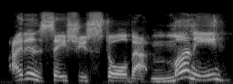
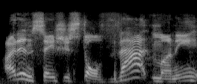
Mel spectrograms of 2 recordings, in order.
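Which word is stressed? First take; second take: money; that. First: The word "money" is stressed. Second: The word "that" is stressed. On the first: Something other than money was stolen. "It wasn't the money she stole, it was that box of pencils" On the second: Different money was stolen. "It wasn't that money, it was a different bucket of money she stole"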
